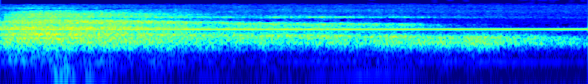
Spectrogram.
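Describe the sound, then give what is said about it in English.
A deep breath heard as one long, soft, airy whoosh that is strongest at the start and fades gradually over about two seconds, with no voices. “let's take a deep breath, everybody. Call in the love and blessings that are coming to all of us and breathe them out to one another.”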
